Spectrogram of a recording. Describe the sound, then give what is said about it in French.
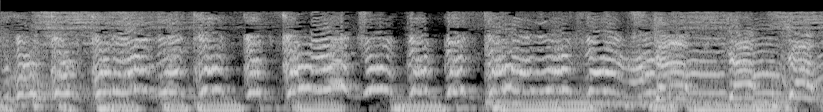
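A hen clucks and squawks frantically in loud, rapid bursts as it is mixed into a crêpe batter mixture, a dense and agitated flurry of cries that barely pauses, with a low churning noise underneath. “Vu dans quel état vous l'avez mise, je suis pas sûr qu'il faille mélanger une poule avec toute cette mixture afin d'obtenir une pâte à crêpes digne de ce nom.”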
